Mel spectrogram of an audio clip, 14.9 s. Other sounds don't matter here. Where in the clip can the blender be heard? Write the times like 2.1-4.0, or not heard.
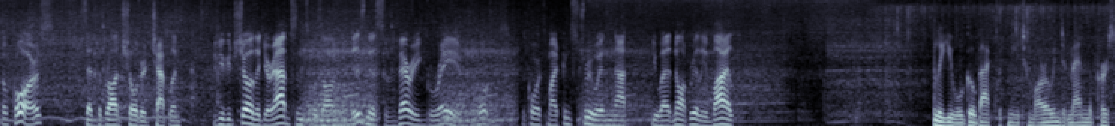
0.0-14.8.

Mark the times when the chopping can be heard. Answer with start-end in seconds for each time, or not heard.
not heard.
